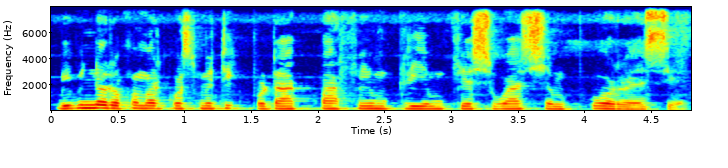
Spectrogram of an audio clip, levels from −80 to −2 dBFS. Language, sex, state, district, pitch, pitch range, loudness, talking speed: Bengali, female, Assam, Hailakandi, 195 Hz, 190-205 Hz, -15 LUFS, 110 wpm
